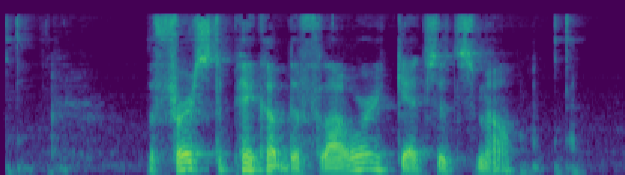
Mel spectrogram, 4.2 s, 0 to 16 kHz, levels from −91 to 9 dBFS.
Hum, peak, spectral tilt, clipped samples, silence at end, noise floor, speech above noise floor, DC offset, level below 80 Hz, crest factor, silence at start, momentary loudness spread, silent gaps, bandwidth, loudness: none; -2 dBFS; -4.5 dB/octave; under 0.1%; 0.3 s; -59 dBFS; 40 dB; under 0.1%; -48 dBFS; 18 dB; 0.05 s; 9 LU; none; 11.5 kHz; -19 LUFS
